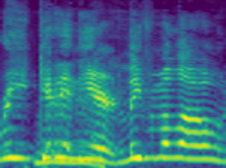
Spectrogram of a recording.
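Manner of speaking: put-on loud, high-pitched hollering voice. Retelling being woken by a kid, quoting his mom down the hall: retelling a mom's yell. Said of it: "I can hear his mom yelling".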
